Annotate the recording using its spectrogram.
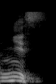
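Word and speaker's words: གཉིས: We pronounce this one as nis.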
